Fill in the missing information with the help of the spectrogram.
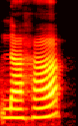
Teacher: آگے لہا ما کسبت، لام زبر لا، ہا الف زبر ہا، لہا. یہاں پر لام کو جلد پڑھ رہے ہیں اور ہا میں 1 الف کے برابر کھینچ رہے کیونکہ یہاں پر ہم الف مدہ کر رہے.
